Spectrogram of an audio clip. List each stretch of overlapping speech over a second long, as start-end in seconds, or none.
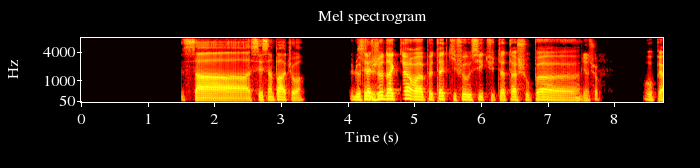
none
